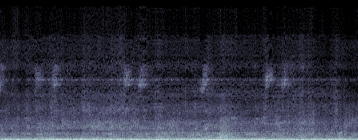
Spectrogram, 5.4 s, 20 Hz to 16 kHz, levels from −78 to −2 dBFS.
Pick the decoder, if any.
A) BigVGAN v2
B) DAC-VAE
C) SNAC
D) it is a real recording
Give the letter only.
C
